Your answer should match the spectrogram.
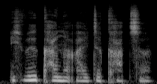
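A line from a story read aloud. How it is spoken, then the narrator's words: Quiet aside. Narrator (German): sagt leise, dass nur Mama es hört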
